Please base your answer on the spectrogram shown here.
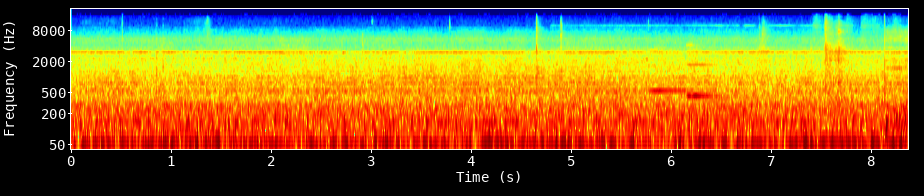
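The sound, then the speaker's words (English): A Manhattan-bound subway train runs along the line with a steady, fairly faint rumble and rushing noise that never lets up. Brief high squeals come through now and then, and no one talks. “This is Manhattan bound to stop the train. The next stop is Norwood Avenue. Stand clear of closing doors, please.”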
